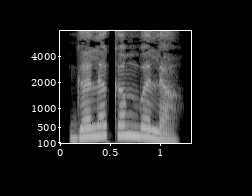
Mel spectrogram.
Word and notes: ಗಲಕಂಬಲ: gala kambala

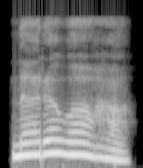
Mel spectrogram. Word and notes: ನರವಾಹ: naravāha

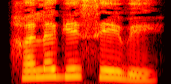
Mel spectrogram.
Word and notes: ಹಲಗೆಸೇವೆ: Kannada

